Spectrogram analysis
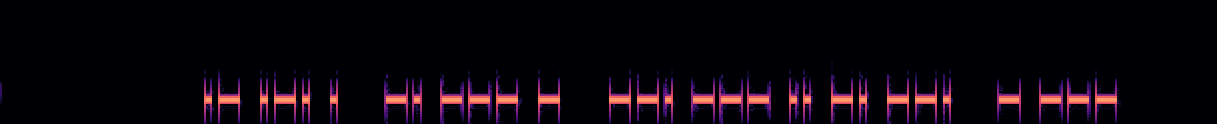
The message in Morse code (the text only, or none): ARE NOT GOING TO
